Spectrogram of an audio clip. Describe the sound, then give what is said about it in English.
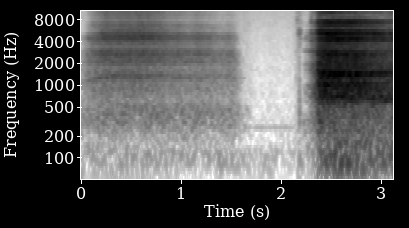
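Deep breathing in and out during a guided meditation: a long airy breath, a brief silence, then a second, louder and rougher breath. “Fill your lungs with nourishing air.”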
